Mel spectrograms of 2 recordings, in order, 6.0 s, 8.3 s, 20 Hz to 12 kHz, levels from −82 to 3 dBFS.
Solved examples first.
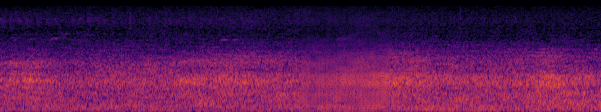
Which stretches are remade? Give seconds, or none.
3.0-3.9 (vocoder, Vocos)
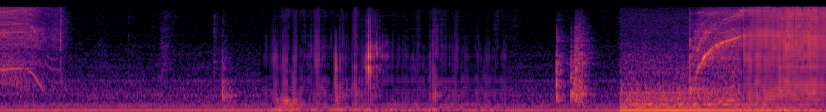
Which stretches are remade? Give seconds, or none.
2.6-5.1 (vocoder, BigVGAN v2); 7.4-8.3

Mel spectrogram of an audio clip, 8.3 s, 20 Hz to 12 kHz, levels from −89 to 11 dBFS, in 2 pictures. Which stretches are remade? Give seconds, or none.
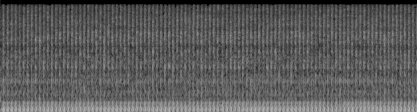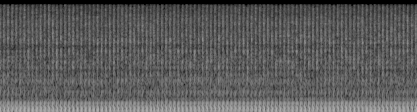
none

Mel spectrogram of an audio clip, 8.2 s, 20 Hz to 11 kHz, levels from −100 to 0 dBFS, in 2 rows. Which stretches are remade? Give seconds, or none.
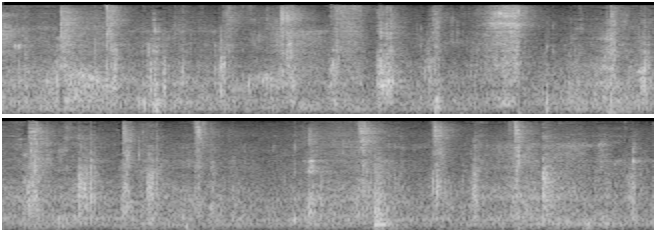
0.0-7.5 (vocoder, Vocos)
